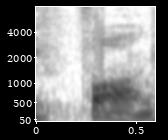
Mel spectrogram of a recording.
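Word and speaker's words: Fang: his twitter handle if you're not following lee fong spelled f ing if you're not following ly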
